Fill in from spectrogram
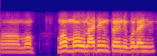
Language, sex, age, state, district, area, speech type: Assamese, male, 18-30, Assam, Dibrugarh, urban, conversation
